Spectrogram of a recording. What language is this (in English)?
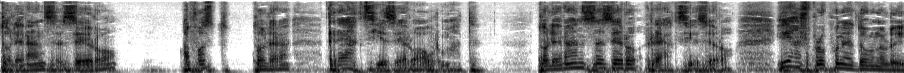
Romanian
